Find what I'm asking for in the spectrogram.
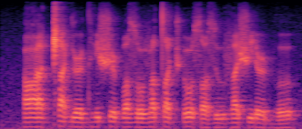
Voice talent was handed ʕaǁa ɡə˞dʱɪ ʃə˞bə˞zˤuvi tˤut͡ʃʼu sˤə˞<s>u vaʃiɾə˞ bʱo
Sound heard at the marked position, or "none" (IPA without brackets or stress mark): z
